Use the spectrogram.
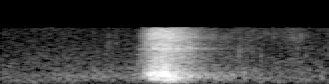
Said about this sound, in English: Excuse my sniffing.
